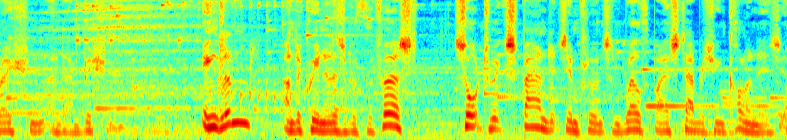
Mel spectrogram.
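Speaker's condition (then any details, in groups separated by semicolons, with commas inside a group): No condition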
